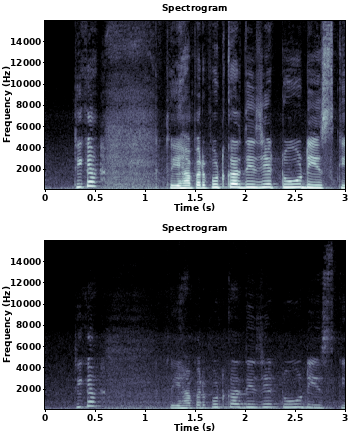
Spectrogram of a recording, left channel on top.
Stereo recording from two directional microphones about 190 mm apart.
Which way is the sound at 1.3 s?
55° left (ahead or behind).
